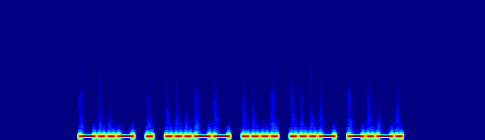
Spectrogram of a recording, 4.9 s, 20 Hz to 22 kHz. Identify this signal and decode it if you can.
Morse code, heard as a keyed tone, about 25 wpm, 700 Hz. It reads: XE3HVC
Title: DXCC-100 Call Signs - 6 Characters - 25wpm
